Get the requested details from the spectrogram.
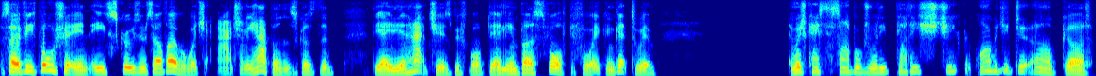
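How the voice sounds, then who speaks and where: Male host, rambling exasperated solo rant, warm low-toned voice, dry sound. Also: lively intonation, normal speed, no echo. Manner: rambling, stumbles and restarts, exasperated. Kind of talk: casual rant.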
